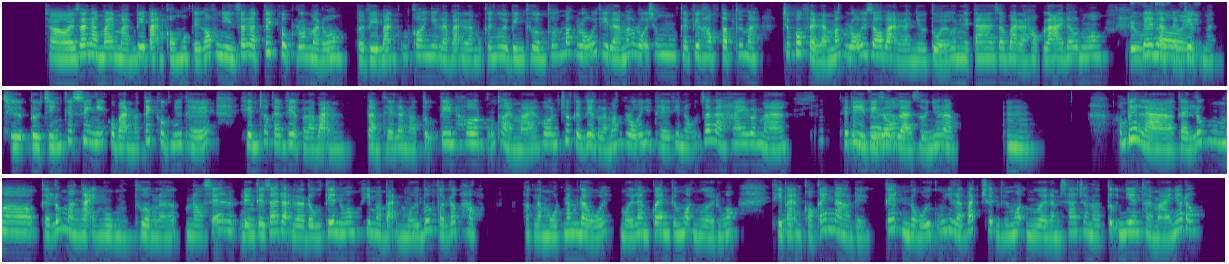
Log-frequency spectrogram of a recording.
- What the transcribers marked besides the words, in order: other background noise; tapping
- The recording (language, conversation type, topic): Vietnamese, podcast, Bạn có cách nào để bớt ngại hoặc xấu hổ khi phải học lại trước mặt người khác?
